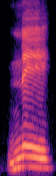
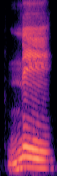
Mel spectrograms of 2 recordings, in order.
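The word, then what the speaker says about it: née: n-e-e which is pronounced there's an acute accent over the first e so it's pronounced and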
